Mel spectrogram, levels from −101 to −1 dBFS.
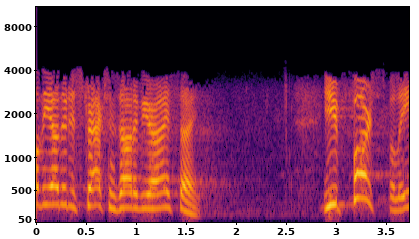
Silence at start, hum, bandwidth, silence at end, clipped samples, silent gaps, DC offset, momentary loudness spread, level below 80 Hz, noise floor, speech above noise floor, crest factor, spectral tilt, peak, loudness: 0 s; none; 4.3 kHz; 0 s; under 0.1%; none; under 0.1%; 5 LU; -66 dBFS; -57 dBFS; 37 dB; 18 dB; -10 dB/octave; -4 dBFS; -20 LUFS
